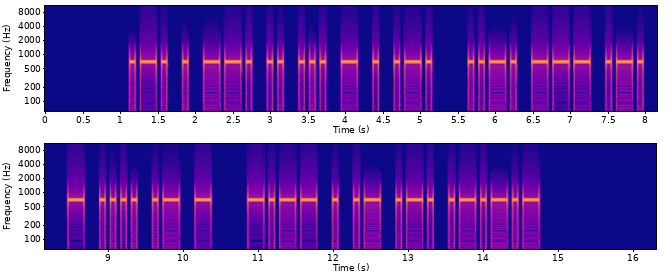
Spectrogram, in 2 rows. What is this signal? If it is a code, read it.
Morse code, heard as a keyed tone, about 17 wpm, 700 Hz. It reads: REGISTER FOR THAT YEAR.
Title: Sentences from Top 1200 Words 17wpm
